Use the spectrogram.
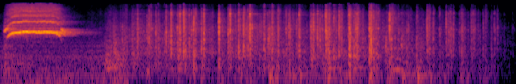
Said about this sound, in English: The rest of you, turn to your computers and begin typing when I blow the whistle.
